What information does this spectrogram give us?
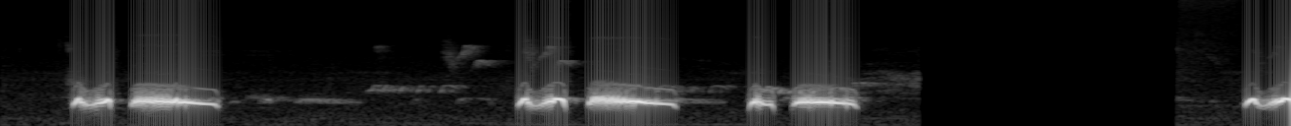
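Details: Cooing spotted dove in the 'thổ' style, recorded to stimulate freshly caught captive doves to coo. Two-part phrases: a short curling note, then a longer falling coo. Phrases come in spaced bursts with a long pause before the last note.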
